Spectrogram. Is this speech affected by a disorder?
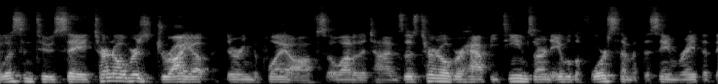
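No.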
